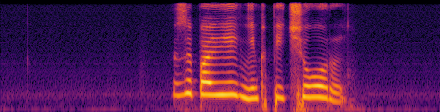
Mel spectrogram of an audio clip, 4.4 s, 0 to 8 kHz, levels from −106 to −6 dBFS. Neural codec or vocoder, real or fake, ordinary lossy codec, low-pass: autoencoder, 48 kHz, 32 numbers a frame, DAC-VAE, trained on Japanese speech; fake; none; 7.2 kHz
